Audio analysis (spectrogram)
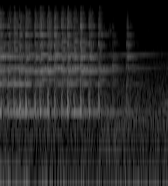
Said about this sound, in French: Il y a les cloches, il y a les supporters qui sont là, il y a la presse.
